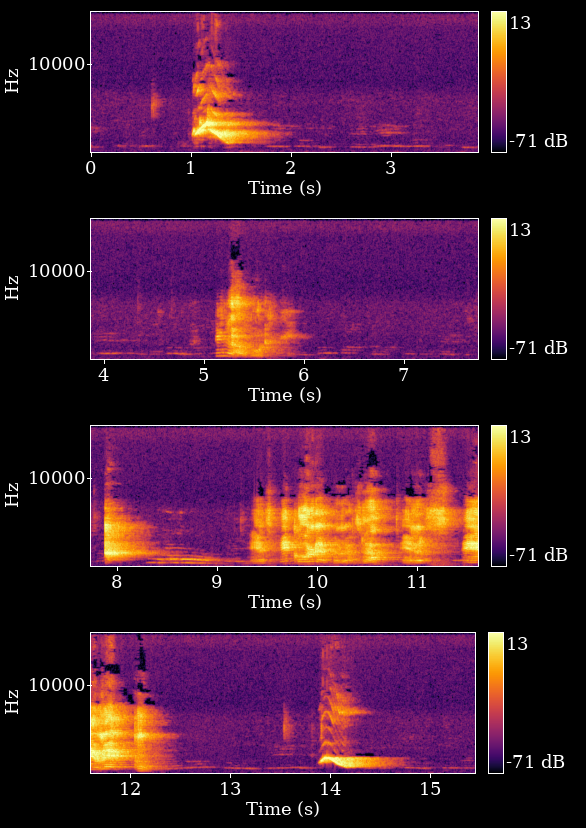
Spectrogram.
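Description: A parrot whistles sharply.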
